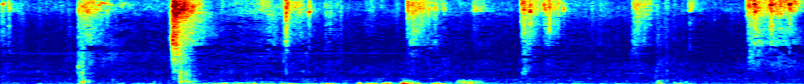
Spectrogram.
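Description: Irregular footsteps and knocks from handling a handheld camera while walking, over a low rumble, with a few sharp clicks.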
